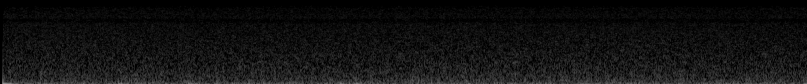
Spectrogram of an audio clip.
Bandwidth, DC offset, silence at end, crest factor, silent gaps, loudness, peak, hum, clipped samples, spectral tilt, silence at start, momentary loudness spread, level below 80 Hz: 17 kHz; under 0.1%; 0 s; 18 dB; none; -47 LUFS; -28 dBFS; none; under 0.1%; -2.5 dB/octave; 0 s; 0 LU; -56 dBFS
